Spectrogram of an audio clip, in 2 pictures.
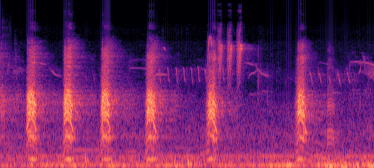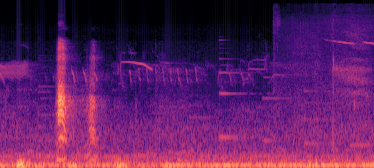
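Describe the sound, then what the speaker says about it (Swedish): A series of sharp honking calls from barnacle geese rings out in quick succession, fairly close, over a low background rumble, with softer distant calls trailing off. "Og jeg var selvfølgelig nødt til at filme bramgæstene her."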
